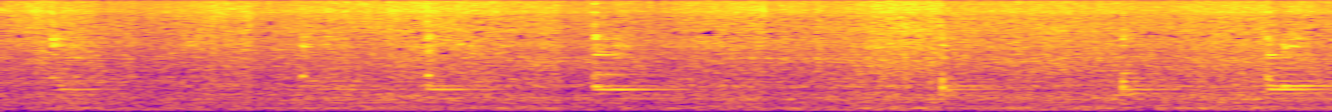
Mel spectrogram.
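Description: Boiled bamboo shoots stir-frying in a wok with chilies: a steady sizzle, with a metal spatula scraping and clinking against the wok every second or so.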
